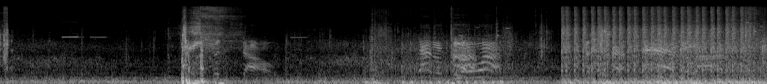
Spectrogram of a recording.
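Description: Gunfire in the PC shooter Ballistic Overkill comes in sharp bursts, with a loud shot burst near the start and heavy rapid fire toward the end, alongside mechanical clicks and creaks, while someone talks between the shots.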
